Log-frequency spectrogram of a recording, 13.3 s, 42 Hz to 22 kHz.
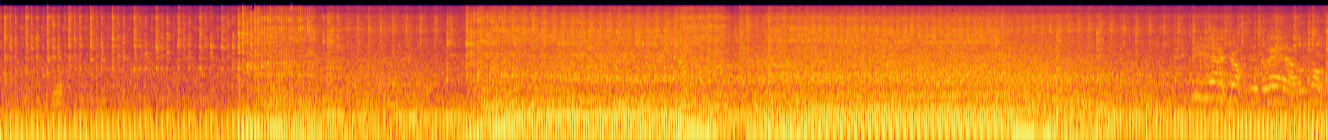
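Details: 1956 Ferguson 20 TVO tractor first running after 8 years, after changing leads, cleaning distributor and fuel tank, replacing a spark plug and recalibrating carburettor, charging light out: steady even low beat idle, no misses or knocks.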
